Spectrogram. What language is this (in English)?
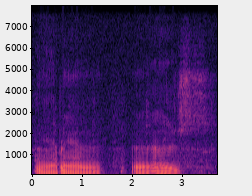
Dogri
